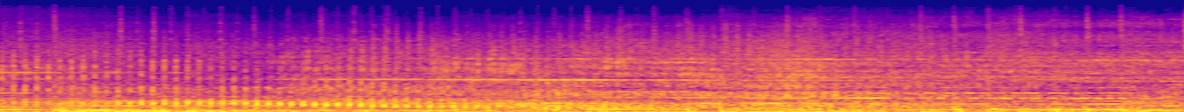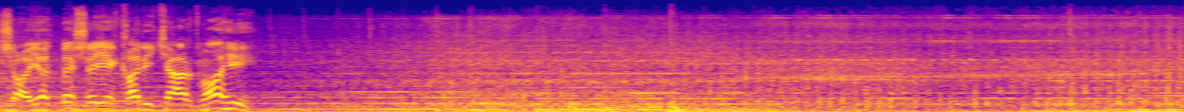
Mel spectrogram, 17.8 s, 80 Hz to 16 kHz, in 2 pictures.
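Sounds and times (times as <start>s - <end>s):
helicopter flying overhead: 0.0s - 17.7s
speech: 9.0s - 10.9s.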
